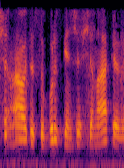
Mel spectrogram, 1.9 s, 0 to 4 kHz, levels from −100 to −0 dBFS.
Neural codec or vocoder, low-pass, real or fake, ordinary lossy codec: none; 3.6 kHz; real; AAC, 16 kbps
